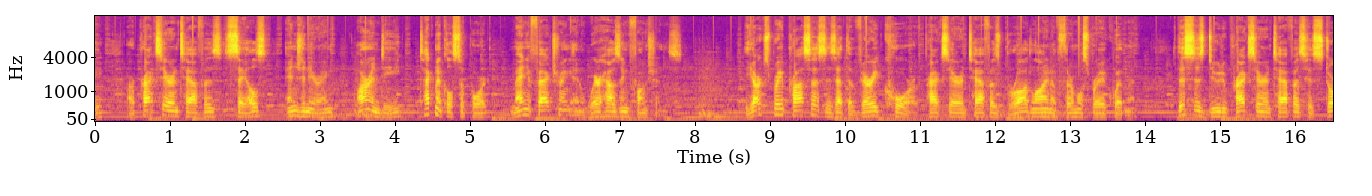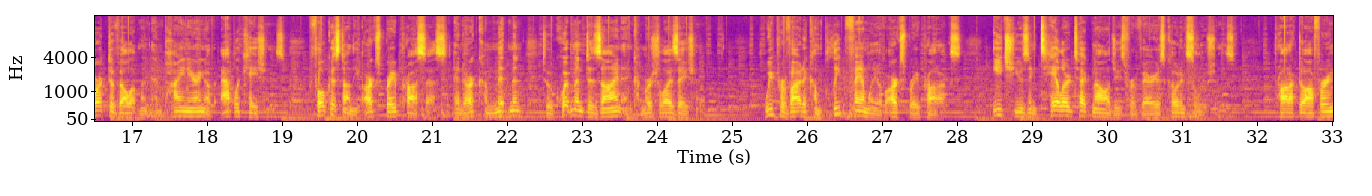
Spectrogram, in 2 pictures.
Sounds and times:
Speech: 0.0 - 7.8, 8.7 - 24.7, 25.4 - 33.0
Music: 0.0 - 33.0.

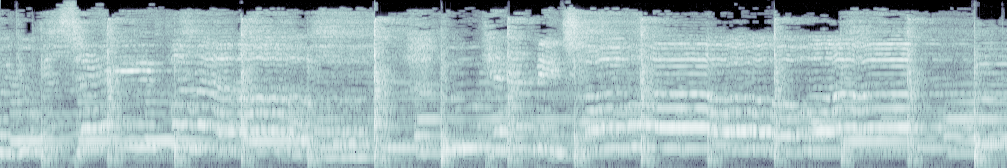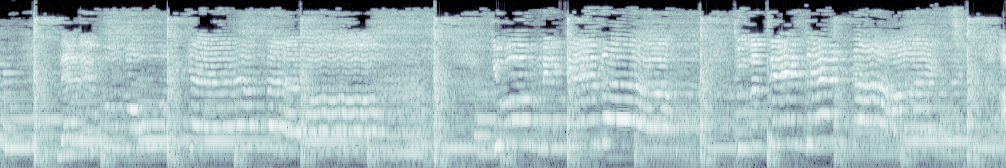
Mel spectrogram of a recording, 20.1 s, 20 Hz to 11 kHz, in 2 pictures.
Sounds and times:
Female singing: 0.0 - 3.8, 4.4 - 9.3, 10.6 - 13.9, 15.0 - 20.1
Music: 0.0 - 20.1.

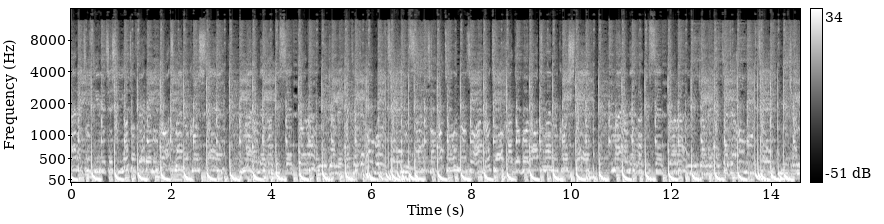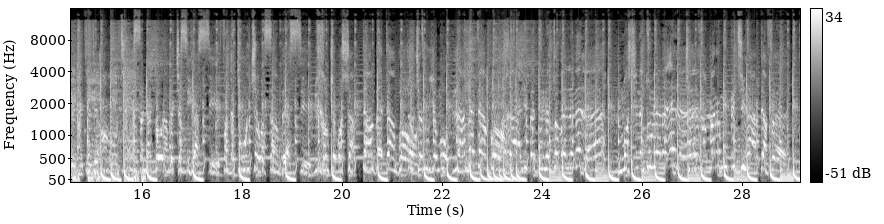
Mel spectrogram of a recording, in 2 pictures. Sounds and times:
Funny music: 0.0 - 29.1
Pop music: 0.0 - 29.1.

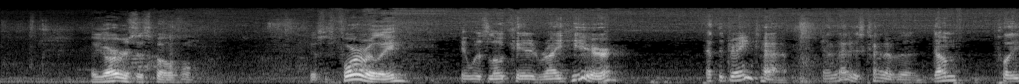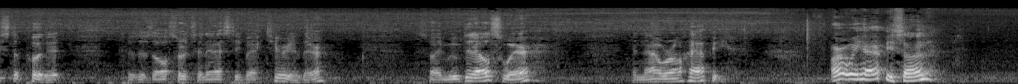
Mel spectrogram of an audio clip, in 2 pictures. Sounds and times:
Speech: 0.9 - 2.0, 3.1 - 6.2, 7.0 - 10.8, 11.4 - 13.5, 14.4 - 15.6, 16.5 - 17.6, 18.5 - 19.7.

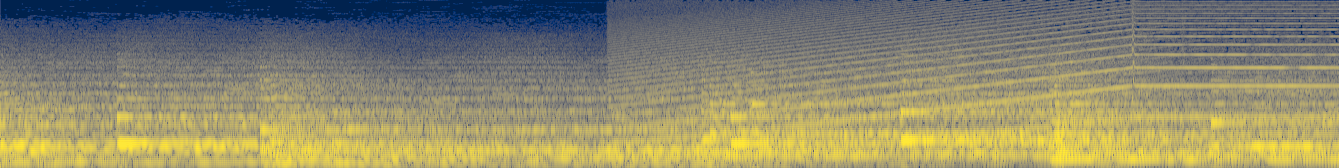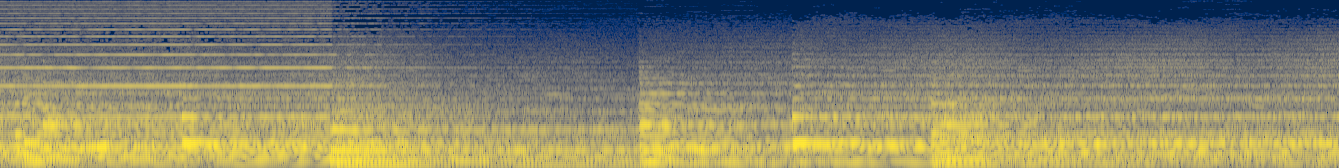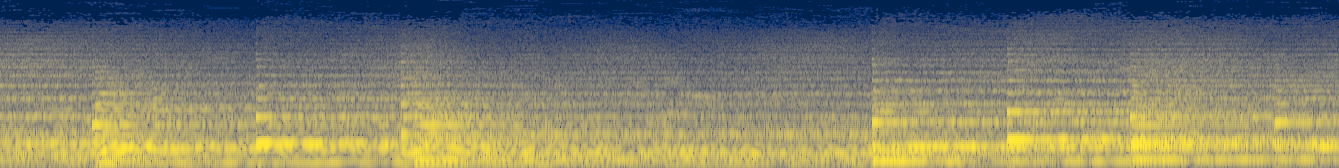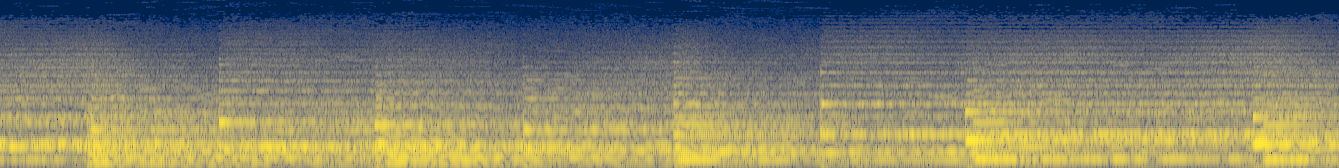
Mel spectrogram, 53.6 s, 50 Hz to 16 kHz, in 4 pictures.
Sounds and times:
Music: 0.0 - 53.5.

